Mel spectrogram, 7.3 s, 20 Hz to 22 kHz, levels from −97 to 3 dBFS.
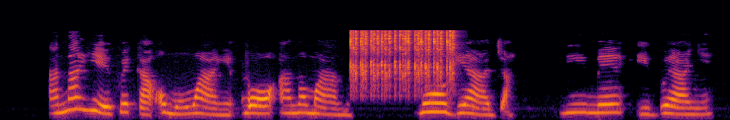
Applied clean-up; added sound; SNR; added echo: none; Ratchet, pawl / Percussion; -5 dB; none.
